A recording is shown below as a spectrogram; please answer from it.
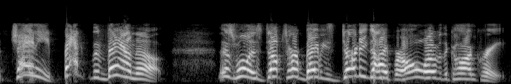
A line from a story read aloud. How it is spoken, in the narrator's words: she's yelling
